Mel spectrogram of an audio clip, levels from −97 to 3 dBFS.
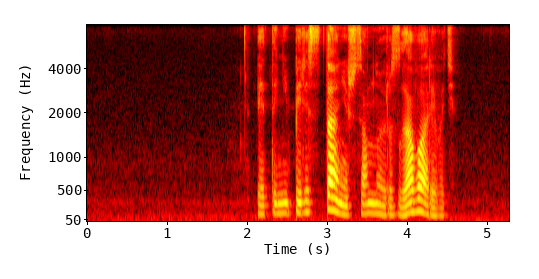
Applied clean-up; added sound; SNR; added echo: none; none; none; none.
